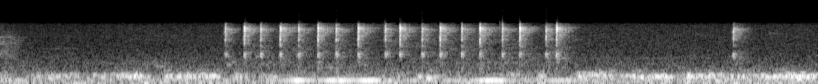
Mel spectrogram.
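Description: Computer keyboard typing: a quick, even run of keystrokes, about ten a second for under two seconds, then a single keystroke near the end.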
